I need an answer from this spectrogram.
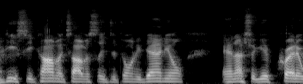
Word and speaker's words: Daniel: by none other than Tony Danielle uh if I pronounce that Spanish name correctly yeah it's Tony Daniel look at that look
